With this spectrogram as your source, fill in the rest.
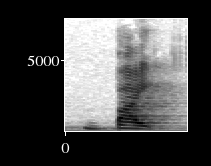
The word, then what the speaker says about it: bike: I, finger space between my word, have, H-A-V-E, finger space, A, finger space, bike, B-I, long I, K, bike. Ooh, sneaky silent E at the end that makes the I say his name, period, at the end.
